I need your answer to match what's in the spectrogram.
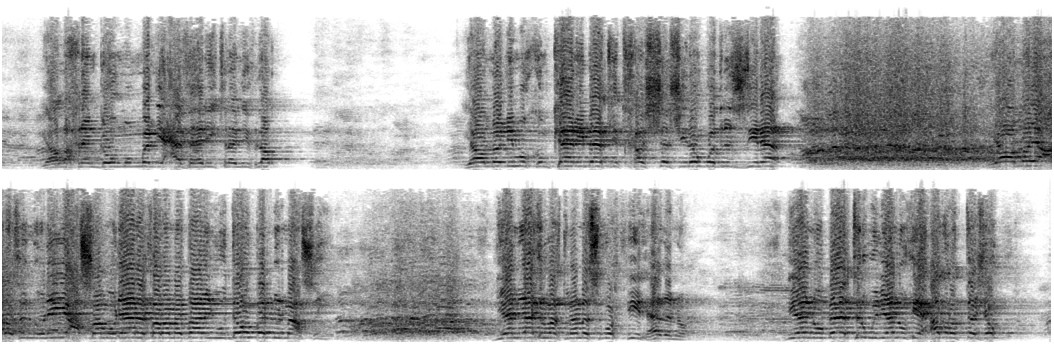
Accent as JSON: {"language": "Arabic", "country": "Mauritania", "said": "إحنا موريتاني قالوا إننا معروفين بكرم الضياف"}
